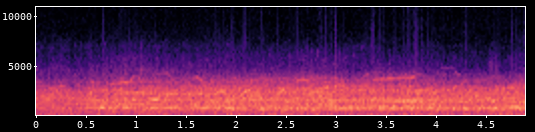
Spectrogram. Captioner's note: crowd shouting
